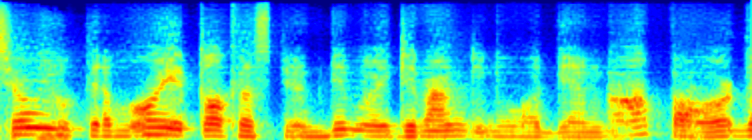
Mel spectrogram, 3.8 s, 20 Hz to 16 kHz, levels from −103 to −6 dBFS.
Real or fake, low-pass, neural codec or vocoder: fake; 14.4 kHz; codec, 44.1 kHz, 0.9 kbps, DAC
